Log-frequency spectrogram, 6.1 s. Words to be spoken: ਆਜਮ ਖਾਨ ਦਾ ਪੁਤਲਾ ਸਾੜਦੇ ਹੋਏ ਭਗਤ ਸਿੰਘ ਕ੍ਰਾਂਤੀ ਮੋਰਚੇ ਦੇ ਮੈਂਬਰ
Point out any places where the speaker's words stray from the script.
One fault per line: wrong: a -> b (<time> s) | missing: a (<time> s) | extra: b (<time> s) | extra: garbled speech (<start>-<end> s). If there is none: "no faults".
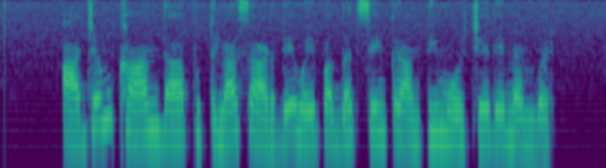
no faults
